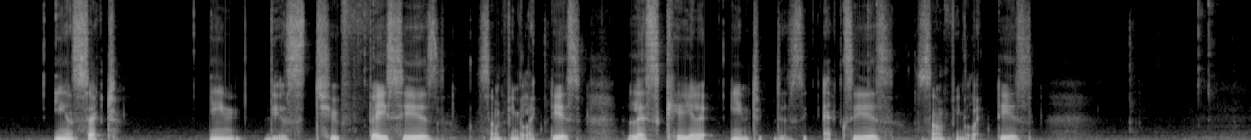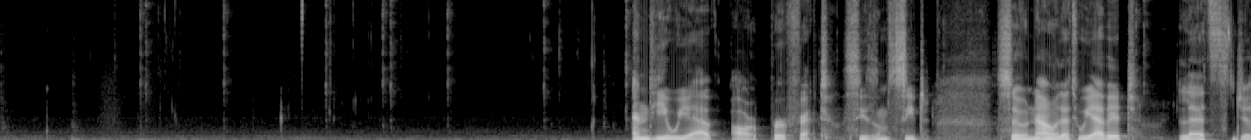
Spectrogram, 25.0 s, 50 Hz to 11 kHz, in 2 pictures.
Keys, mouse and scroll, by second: 5.1 middle click, 6.4 s, 8.9 Tab, 9.1-9.5 scroll down 2, 9.5 middle click, 12.0 click, 12.3-12.6 scroll up 1, 12.6 Tab, 13.9 alt+click, 14.7 click, 16.3 alt+click, 17.0 click, 18.1 Tab, 18.5 scroll down 2, 18.8 click, 19.1 middle click, 20.4-20.8 scroll down 3, 21.4 middle click, 22.2-22.6 scroll down 2, 22.7 shift+middle click, 23.3-23.9 scroll up 2, 23.9 click.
